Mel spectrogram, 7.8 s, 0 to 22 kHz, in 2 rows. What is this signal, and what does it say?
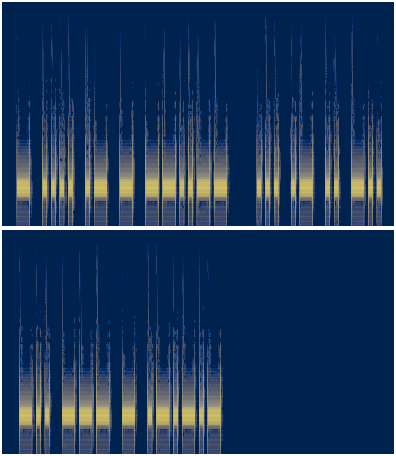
Morse code, heard as a keyed tone, about 28 wpm, 700 Hz. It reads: THAT, SAID DOT.
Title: Sentences from Top 1500 Words 28wpm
